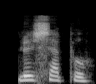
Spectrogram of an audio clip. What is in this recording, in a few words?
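"le chapeau", French; ropa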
